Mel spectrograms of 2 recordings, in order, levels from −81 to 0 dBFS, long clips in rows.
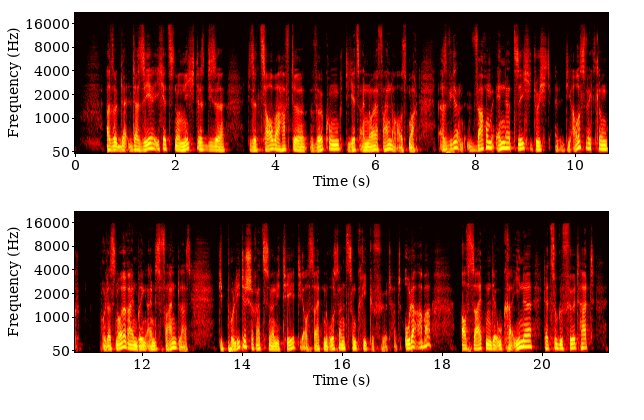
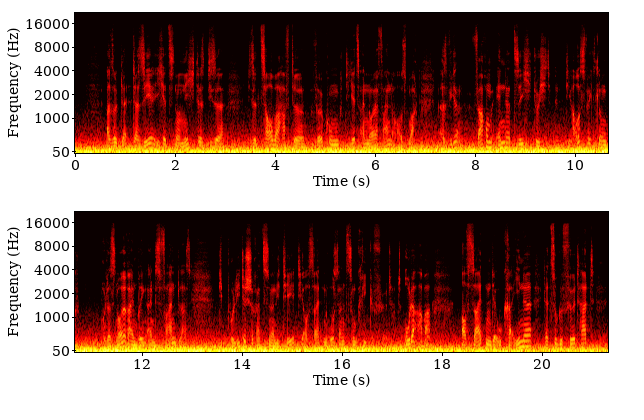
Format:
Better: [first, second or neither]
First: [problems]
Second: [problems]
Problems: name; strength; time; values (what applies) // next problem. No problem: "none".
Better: first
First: none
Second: low rumble; loud; throughout; 4 dB below the speech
